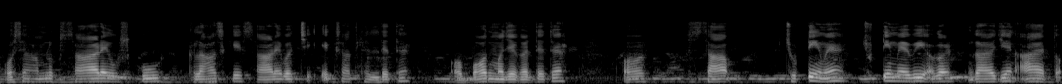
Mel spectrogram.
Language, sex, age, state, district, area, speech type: Hindi, male, 18-30, Bihar, Muzaffarpur, rural, spontaneous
